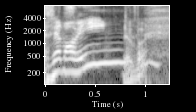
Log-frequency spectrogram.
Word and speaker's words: Zeboim: Then the king of Sodom, the king of Gomorrah, the king of Admah, the king of Zeboim. That's how they pronounce it. It was Zeboim.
